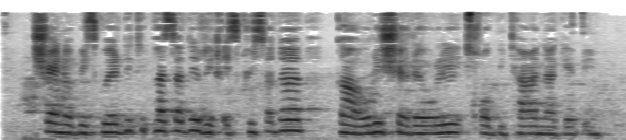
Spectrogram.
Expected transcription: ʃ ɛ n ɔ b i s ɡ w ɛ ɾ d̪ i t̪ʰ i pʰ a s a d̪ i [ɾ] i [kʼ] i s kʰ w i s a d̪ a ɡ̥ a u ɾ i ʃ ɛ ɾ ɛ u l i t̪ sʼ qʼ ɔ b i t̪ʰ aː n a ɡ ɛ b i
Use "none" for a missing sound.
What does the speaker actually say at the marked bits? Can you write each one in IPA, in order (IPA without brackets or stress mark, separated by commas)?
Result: ɾ, qʼ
